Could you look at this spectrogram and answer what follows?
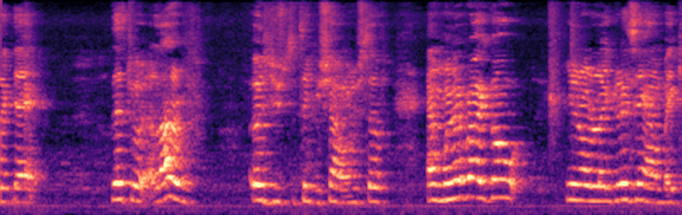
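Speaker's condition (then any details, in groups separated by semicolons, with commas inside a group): Cerebral palsy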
